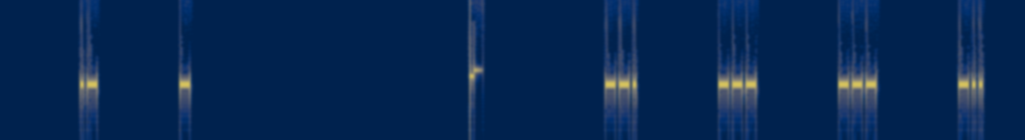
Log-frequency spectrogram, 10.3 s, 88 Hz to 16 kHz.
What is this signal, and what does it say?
Morse code, heard as a keyed tone, about 34 wpm, spaced as for 10 wpm, 700 Hz. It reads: AT GOOD
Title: 8x Character Spacing - Top 300 Words - 35wpm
